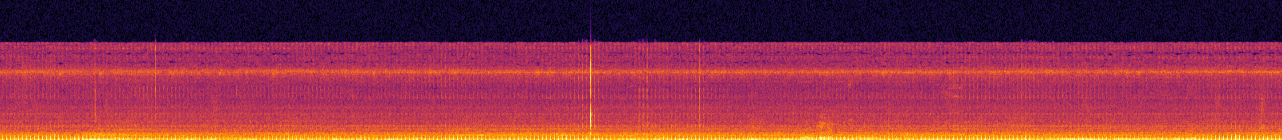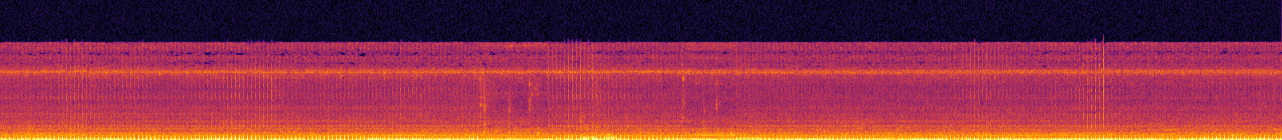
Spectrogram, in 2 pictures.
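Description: Steady low machine hum with a thin high whine over it, and a single sharp click about seven seconds in.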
